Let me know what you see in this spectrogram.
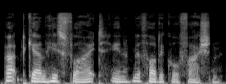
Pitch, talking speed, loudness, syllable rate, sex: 120 Hz, 185 wpm, -17 LUFS, 5.6 syllables/s, male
